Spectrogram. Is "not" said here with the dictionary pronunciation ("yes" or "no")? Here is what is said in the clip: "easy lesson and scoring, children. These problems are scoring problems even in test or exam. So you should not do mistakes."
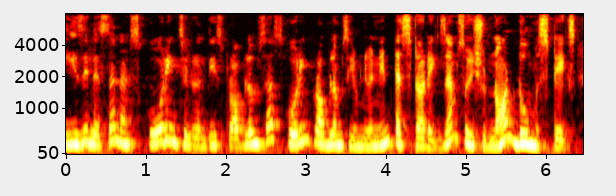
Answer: yes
